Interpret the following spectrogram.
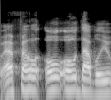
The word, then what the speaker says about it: Floow: not the video side that's flow with two o's so flowow but pronounce the normal flow away so what is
